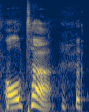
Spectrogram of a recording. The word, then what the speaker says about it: Ulta: She's like, why do you keep on saying Ulta? And I go, oh, that's the way it's pronounced. It's Ulta. I was like, oh, really? Have I been saying it wrong this whole time? – there's a town close to here.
